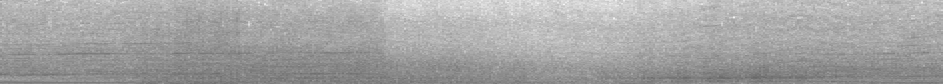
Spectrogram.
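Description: Tyres rumble and scrub over the track.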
